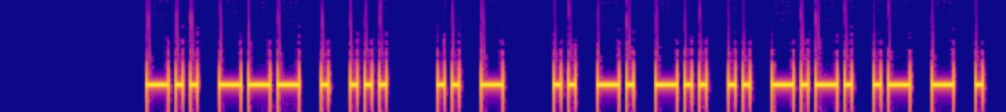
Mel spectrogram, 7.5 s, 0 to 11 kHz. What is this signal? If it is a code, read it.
Morse code, heard as a keyed tone, about 22 wpm, 700 Hz. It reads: DOES IT INDICATE
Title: Sentences from Top 1300 Words 22wpm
